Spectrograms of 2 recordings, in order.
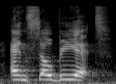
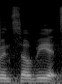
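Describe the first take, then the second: First: And so be it, said higher and louder, leaning on "so", slowly; preacher spelling out "And so be it" with weight on "so"; stressed, slow and louder. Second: Soft prayer ending. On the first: Preacher explaining amen to the congregation, "And so be it" stressed slowly and loud. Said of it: "it simply means". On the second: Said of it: "and we say". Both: Shown as a demonstration.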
